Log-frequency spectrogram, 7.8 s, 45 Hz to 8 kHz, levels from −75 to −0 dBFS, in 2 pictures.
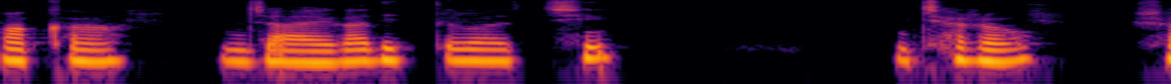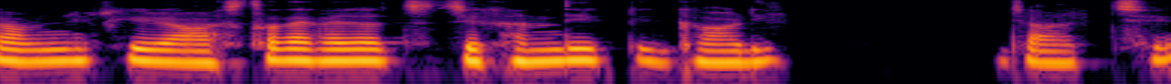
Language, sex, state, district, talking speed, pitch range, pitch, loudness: Bengali, female, Jharkhand, Sahebganj, 115 wpm, 185-200 Hz, 190 Hz, -18 LUFS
